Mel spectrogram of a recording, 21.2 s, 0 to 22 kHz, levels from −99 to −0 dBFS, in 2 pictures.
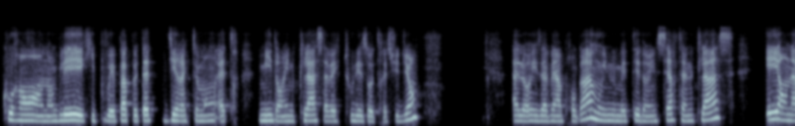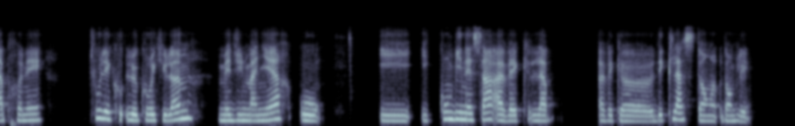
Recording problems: garbled, watery; slightly; nothing above 7.5 kHz

